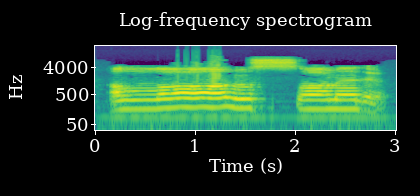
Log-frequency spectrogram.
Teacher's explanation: دال ساکن ہو جائے گا، میم زبر دال مد، اللہ الصمد، صاد کو موٹا کر کے پڑھنا ہے، لام کو موٹا کر کے پڑھیں گے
